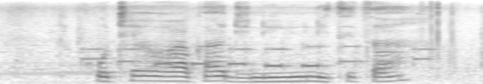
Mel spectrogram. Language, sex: Southern Sotho, female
